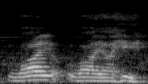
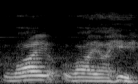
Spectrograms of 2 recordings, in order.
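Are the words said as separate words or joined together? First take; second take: joined; joined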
